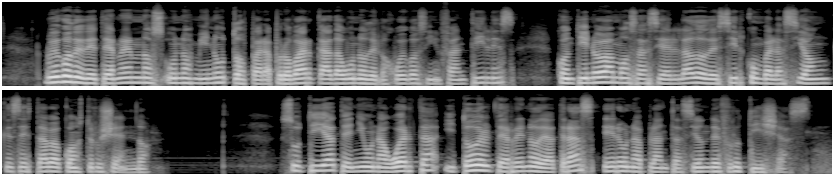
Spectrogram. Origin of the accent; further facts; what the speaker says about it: Rosario, Santa Fe, Argentina; Las casas a las que hace mención este libro forman parte de nuestras raíces como rosarinos.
